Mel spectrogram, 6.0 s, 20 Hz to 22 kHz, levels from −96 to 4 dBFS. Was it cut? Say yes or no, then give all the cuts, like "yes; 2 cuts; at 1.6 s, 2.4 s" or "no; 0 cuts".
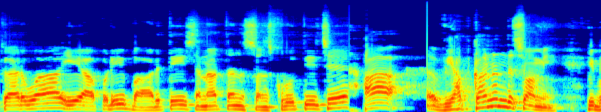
no; 0 cuts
